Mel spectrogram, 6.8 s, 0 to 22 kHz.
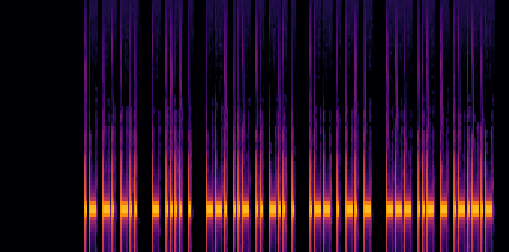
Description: Morse code, heard as a keyed tone, about 40 wpm, 700 Hz. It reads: AND THE GUIDE WENT OUT.
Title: Sentences from Top 600 Words 40wpm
